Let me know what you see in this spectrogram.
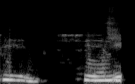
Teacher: মাখরাজ বলেন। এটা হলো জিহ্বার মধ্যখান তার বরাবর উপরে তালের সঙ্গে লাগায়া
